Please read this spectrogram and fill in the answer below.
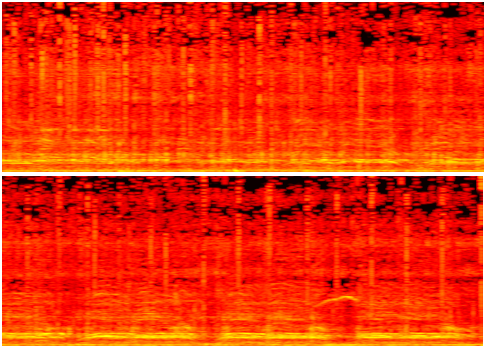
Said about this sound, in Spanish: Y también están los compañeros, viene un grupo de compañeros de Guerrero, un aplauso fuerte para ellos.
